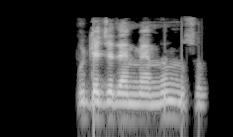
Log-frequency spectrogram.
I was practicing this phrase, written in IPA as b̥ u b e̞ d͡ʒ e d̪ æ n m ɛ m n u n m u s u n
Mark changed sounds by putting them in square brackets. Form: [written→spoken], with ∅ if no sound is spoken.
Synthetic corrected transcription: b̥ u [b→ɟ] e̞ d͡ʒ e d̪ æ n m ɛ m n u n m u s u n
